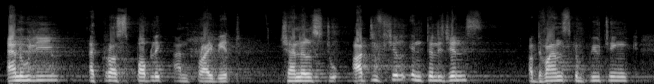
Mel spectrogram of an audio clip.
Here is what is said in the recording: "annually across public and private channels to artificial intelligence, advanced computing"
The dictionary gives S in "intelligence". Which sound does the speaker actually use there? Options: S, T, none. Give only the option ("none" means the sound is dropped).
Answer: S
